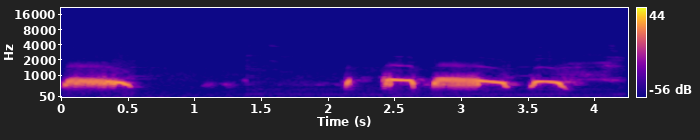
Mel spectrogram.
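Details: Spotted dove used as a decoy, delivering a full 'thúc gù' cooing song in the loud Thổ Đồng voice style: a long mellow coo, a pause, then quick clipped coos and a drawn-out note, clear and close.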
